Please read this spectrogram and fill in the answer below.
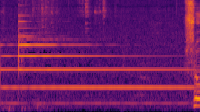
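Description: Altar bell struck once, about a third of a second in, its clear tone holding and slowly dying away, over a low steady hum. It is rung at the epiclesis, as the celebrant's hands are extended over the offerings, to signal the approach of the consecration.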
